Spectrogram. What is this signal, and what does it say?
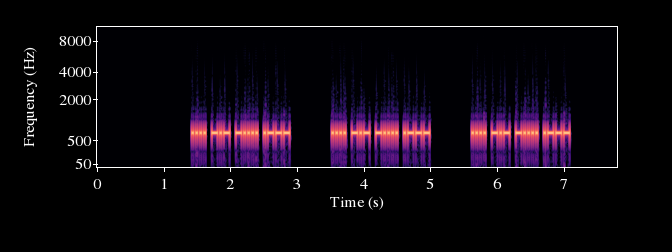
Morse code, heard as a keyed tone, about 40 wpm, 700 Hz. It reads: HK6J HK6J HK6J
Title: DXCC-100 Call Signs - 4 Characters - Repeated 3x - 40wpm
